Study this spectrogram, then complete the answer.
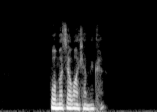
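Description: An elderly man speaks calmly into a close microphone.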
